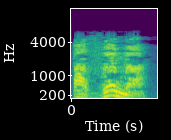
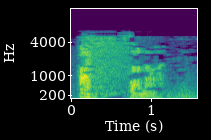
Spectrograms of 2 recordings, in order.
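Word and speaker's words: आसन: o som da letra meu querido azana não existe não existe o som do Z é assana assana e isso de pronunciar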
